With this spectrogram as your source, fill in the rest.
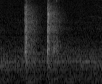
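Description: Two quick, crisp keystrokes on a computer keyboard while entering a window width in Revit, close and clear against a quiet background.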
